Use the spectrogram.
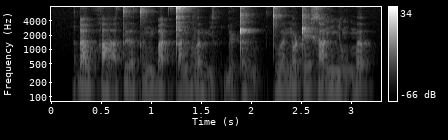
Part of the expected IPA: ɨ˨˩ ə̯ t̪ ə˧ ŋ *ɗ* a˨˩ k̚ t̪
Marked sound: incorrect: ɓ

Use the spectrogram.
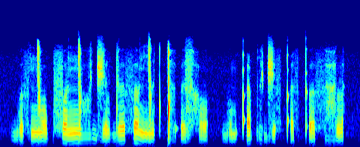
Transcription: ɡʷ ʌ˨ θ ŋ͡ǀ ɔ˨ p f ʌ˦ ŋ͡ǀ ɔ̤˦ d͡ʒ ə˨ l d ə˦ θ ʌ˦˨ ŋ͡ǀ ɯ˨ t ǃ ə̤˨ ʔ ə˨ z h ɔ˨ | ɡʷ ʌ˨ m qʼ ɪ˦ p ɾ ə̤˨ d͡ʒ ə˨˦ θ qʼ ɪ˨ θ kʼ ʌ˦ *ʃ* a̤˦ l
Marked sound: incorrect: θ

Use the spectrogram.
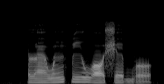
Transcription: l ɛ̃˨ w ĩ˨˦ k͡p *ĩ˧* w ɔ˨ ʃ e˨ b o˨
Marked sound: incorrect: i˧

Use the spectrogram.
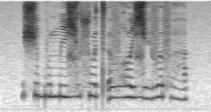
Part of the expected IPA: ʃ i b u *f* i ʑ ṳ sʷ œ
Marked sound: incorrect: m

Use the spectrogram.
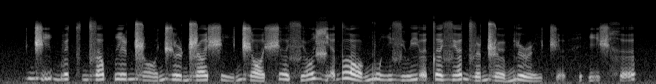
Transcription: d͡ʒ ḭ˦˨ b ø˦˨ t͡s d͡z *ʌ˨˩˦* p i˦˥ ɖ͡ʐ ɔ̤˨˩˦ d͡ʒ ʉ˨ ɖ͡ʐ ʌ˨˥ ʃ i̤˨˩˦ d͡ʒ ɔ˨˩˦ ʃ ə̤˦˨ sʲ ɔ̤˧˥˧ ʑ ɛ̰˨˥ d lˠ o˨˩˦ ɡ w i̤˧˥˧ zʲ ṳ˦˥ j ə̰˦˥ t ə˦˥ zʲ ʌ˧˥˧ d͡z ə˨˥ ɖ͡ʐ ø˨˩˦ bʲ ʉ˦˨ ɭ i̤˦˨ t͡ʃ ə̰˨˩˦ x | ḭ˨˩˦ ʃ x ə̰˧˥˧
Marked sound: incorrect: ʌ˧˥˧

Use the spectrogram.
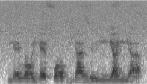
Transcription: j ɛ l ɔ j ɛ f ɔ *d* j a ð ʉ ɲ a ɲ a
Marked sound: incorrect: b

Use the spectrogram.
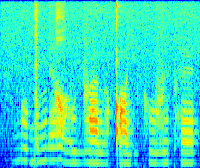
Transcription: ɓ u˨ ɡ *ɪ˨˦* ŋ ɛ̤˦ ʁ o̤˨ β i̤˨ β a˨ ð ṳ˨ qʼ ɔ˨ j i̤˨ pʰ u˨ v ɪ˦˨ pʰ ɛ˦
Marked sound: correct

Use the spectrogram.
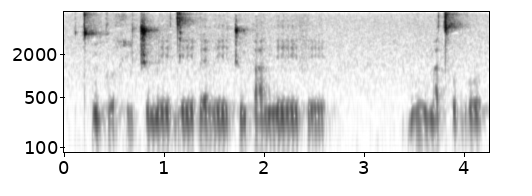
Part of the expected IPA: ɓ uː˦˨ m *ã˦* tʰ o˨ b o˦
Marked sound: incorrect: a˦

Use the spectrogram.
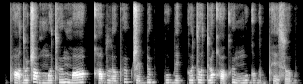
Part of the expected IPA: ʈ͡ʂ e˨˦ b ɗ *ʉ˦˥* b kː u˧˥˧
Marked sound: correct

